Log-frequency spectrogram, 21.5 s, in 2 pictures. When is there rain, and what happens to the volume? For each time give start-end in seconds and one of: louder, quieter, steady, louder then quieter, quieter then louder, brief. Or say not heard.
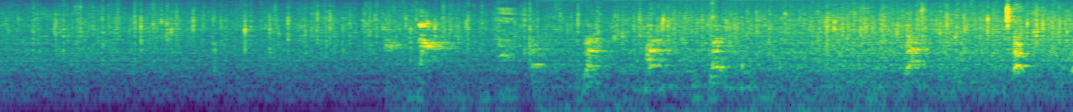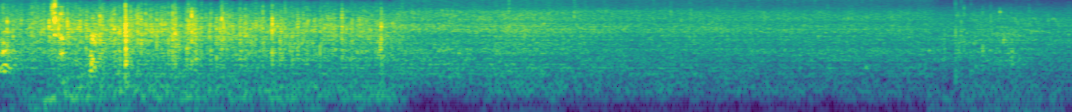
0.0-21.4 louder then quieter.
